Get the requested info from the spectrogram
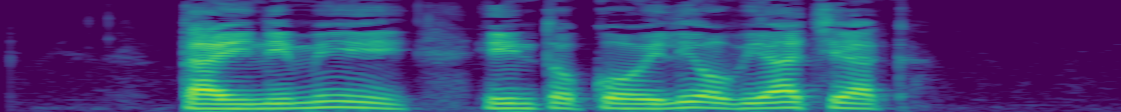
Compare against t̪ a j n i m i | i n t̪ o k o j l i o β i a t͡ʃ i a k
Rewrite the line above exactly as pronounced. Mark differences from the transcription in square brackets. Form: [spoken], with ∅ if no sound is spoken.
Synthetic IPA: t̪ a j n i m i | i n t̪ o k o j l i o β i a t͡ʃ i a k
